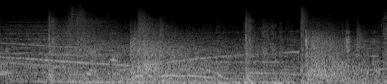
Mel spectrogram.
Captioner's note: guns fire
